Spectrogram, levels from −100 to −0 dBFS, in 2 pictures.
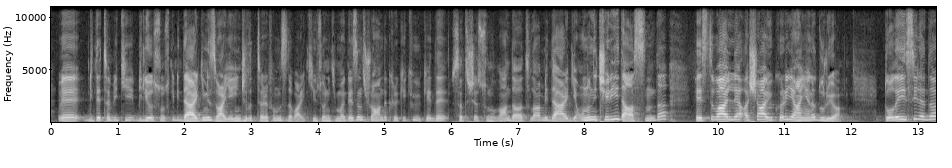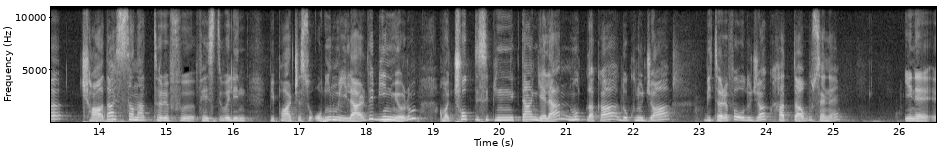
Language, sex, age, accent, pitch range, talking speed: Turkish, female, 50-69, native, 190-245 Hz, 135 wpm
